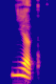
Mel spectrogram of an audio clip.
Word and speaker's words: нет: And no is нет. You need to pronounce it as one syllable. It's not нет. It's нет. Нет. Нет. And that's all for now.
